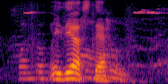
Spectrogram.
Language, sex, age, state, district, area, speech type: Dogri, female, 45-60, Jammu and Kashmir, Samba, urban, spontaneous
